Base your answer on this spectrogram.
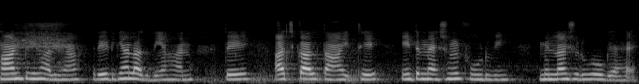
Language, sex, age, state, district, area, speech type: Punjabi, female, 18-30, Punjab, Amritsar, urban, spontaneous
